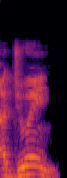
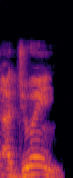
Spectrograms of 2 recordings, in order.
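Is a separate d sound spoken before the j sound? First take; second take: no; no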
